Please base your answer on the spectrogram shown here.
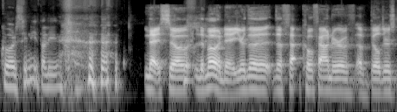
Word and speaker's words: Limone: Limone, right.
